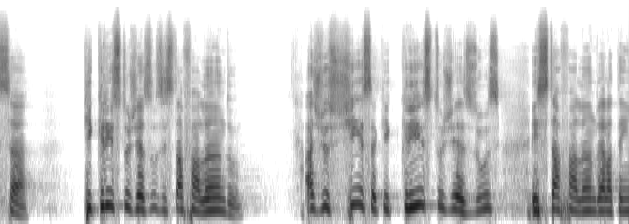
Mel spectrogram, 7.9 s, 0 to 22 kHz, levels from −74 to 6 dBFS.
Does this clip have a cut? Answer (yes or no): no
